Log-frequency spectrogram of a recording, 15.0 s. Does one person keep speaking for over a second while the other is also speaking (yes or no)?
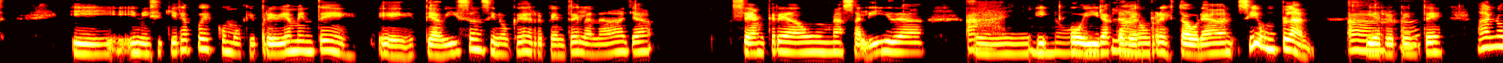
yes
